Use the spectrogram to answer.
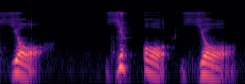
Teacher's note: So this is, we call them diphthongs. So this is a sound which consists on two sounds, short y and long o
